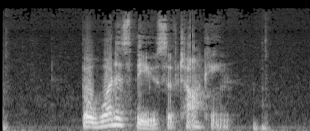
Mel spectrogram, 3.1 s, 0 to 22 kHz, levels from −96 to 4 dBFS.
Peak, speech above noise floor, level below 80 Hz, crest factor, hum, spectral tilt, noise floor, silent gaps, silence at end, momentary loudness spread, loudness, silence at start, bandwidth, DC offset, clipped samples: 0 dBFS; 36 dB; -42 dBFS; 14 dB; none; -5 dB/octave; -49 dBFS; none; 0.4 s; 22 LU; -13 LUFS; 0.05 s; 16 kHz; under 0.1%; under 0.1%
